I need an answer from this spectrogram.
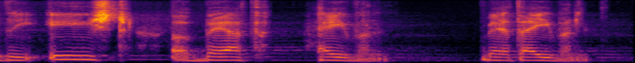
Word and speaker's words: Beth Aven: Beth Aven is how you would pronounce that.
